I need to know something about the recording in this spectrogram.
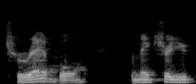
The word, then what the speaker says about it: treble: not want to say a lot of people think it's this this is wrong trouble like you're in trouble at school no it's not trouble cliff okay it's treble so make sure you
